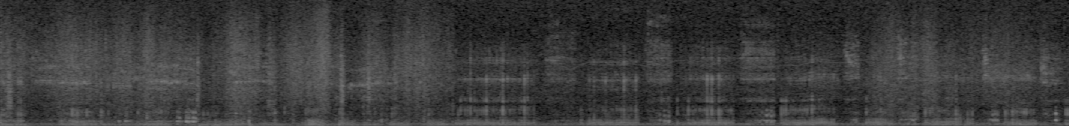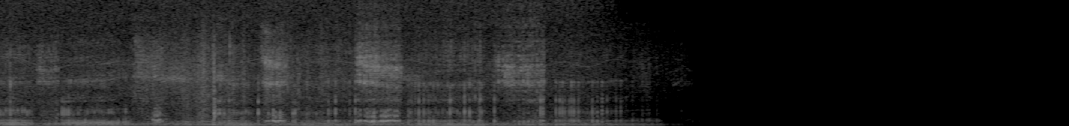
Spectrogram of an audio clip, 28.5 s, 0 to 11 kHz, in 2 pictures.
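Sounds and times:
cat purring: 0.0s - 23.3s.

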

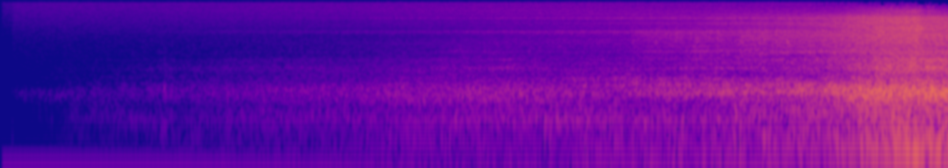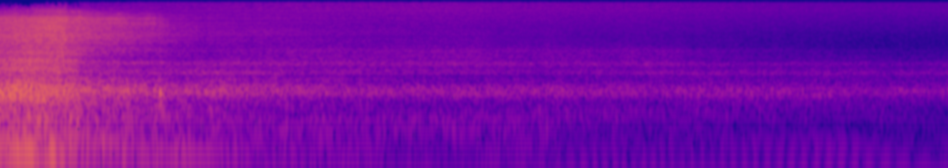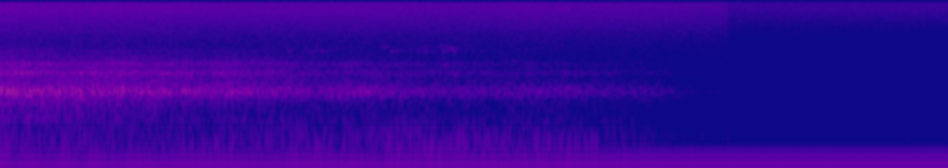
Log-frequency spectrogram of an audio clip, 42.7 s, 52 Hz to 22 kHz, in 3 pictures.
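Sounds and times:
diesel commuter trains passing: 3.7s - 32.7s.

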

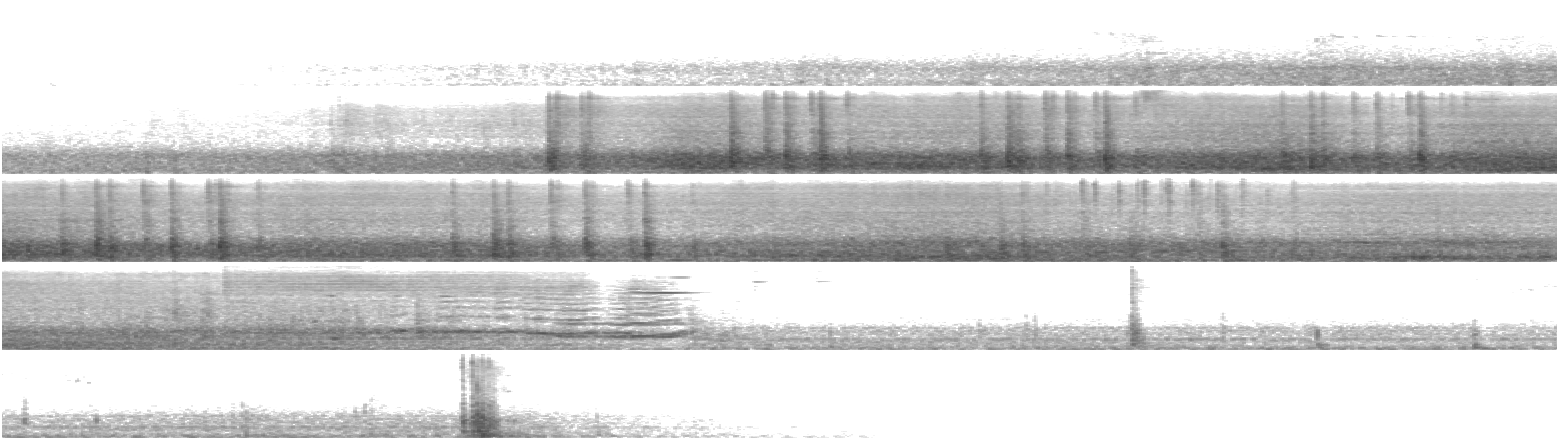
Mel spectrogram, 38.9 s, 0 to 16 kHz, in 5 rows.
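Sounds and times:
electric train arriving: 6.6s - 30.5s.

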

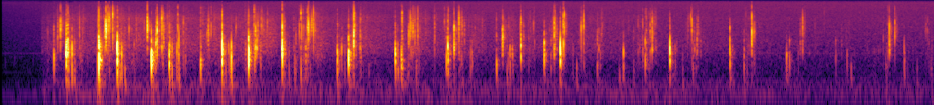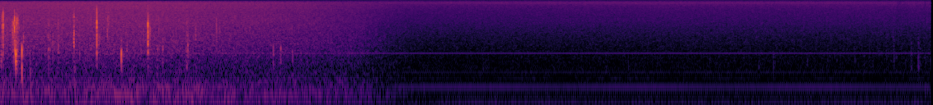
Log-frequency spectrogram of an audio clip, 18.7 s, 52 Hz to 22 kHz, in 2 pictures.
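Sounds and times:
man walking on a country road: 0.5s - 10.7s.

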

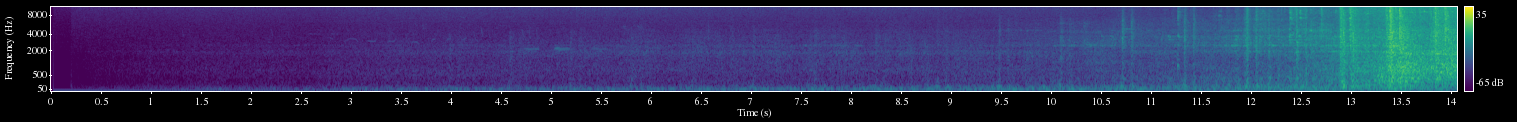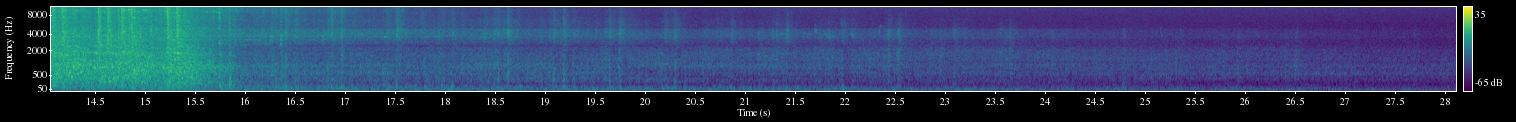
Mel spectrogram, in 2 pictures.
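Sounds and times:
diesel railcar passing: 6.6s - 28.0s.

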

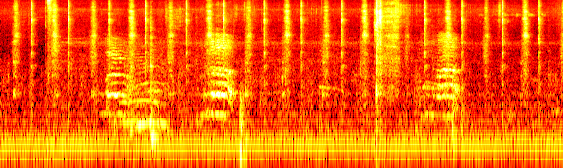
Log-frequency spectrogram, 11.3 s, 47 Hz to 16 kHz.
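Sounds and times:
low constant hum: 0.0s - 11.2s
milking machine hissing pulses: 0.0s - 11.2s
domestic goat bleating while being milked by machine: 2.0s - 3.4s, 4.0s - 4.8s, 8.4s - 9.2s.

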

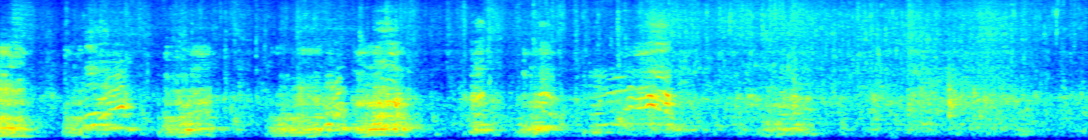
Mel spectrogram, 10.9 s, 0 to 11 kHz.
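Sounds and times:
pigs grunting and snuffling while feeding: 0.0s - 8.3s.

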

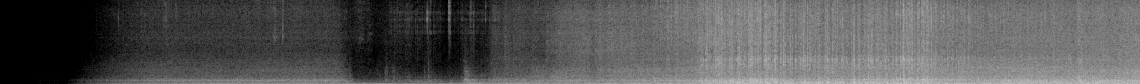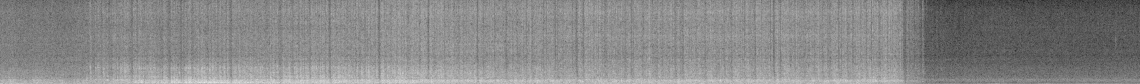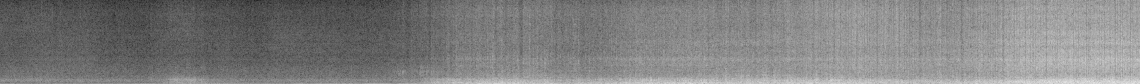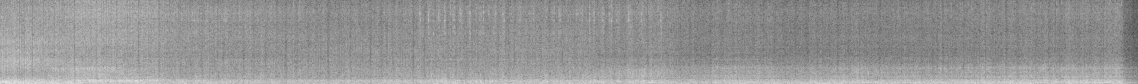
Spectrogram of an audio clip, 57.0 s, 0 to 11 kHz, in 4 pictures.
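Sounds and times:
car wash water spraying, heard from inside car: 6.1s - 25.9s, 33.1s - 56.9s.

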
